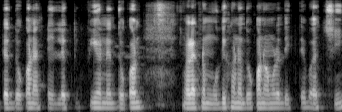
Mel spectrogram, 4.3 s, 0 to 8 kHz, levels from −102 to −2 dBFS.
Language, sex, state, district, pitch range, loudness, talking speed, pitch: Bengali, male, West Bengal, Kolkata, 120-130 Hz, -23 LUFS, 155 wpm, 125 Hz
